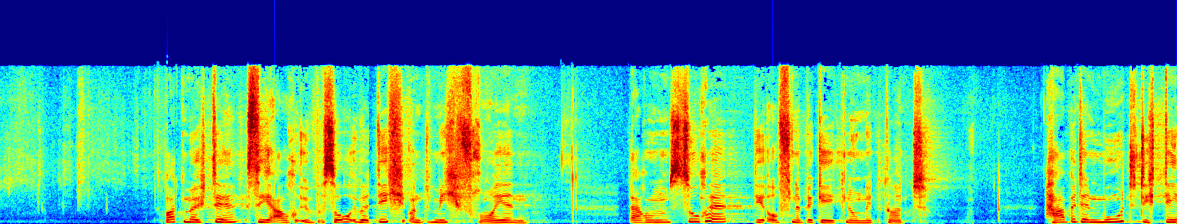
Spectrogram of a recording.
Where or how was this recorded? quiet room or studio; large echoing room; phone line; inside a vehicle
large echoing room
